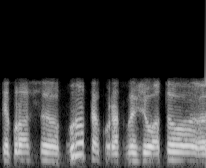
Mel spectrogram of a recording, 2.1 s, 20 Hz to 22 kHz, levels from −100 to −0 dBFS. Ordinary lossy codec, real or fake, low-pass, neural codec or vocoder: Opus, 32 kbps; fake; 3.6 kHz; codec, 44.1 kHz, 2.6 kbps, SNAC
